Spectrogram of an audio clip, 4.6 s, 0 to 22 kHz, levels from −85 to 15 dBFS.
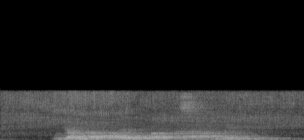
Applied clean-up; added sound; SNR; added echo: none; Sink (filling or washing) / Water tap, faucet; 11 dB; reverberation time 2.1 s.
